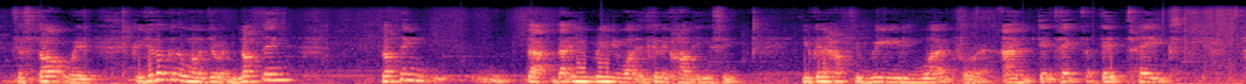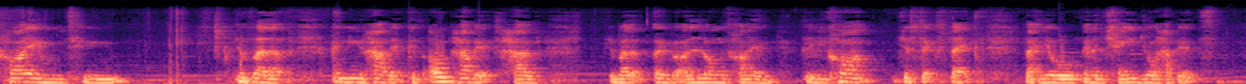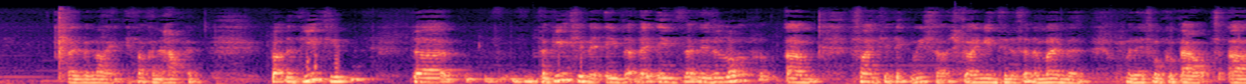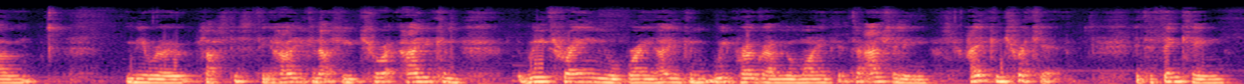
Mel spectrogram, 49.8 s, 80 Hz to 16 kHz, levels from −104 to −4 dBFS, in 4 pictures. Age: 30-49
